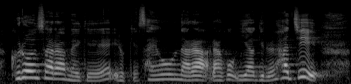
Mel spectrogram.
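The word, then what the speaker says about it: さようなら: 사요나라 김진아 봐요 나라 자 사요 우 나라라고 굳이 발음 안하시고 한박자 길게 중간에 빼줍니다 사요나라 라고 이야기를 하는데요 자 그런데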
